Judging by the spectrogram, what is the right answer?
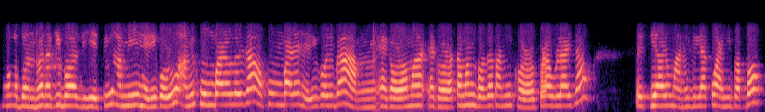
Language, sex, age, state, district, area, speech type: Assamese, female, 45-60, Assam, Nagaon, rural, conversation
